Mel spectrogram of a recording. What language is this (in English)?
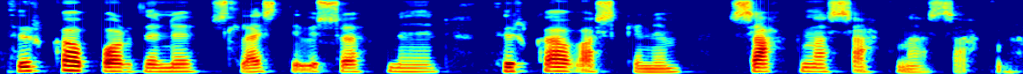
Icelandic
